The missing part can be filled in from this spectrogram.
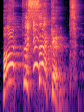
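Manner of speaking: very high, grand proclamation; theatrical stage announcer. Acted. Unseen host announces the players' entrance, high theatrical proclaiming.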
